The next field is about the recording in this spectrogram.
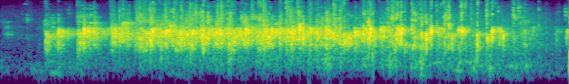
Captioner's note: audience applauding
